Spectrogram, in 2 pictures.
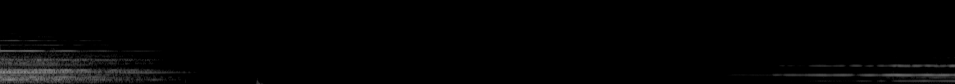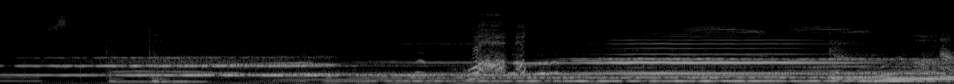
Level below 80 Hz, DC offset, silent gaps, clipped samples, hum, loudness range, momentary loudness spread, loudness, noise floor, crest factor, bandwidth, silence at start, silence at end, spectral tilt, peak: -62 dBFS; under 0.1%; none; under 0.1%; 50 Hz at -70 dBFS; 19 LU; 19 LU; -34 LUFS; -78 dBFS; 16 dB; 12 kHz; 0 s; 0 s; -7.5 dB/octave; -20 dBFS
